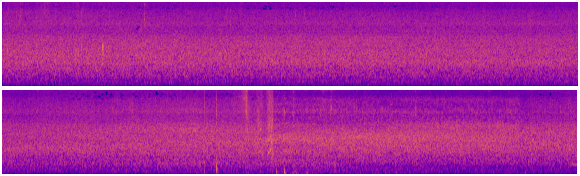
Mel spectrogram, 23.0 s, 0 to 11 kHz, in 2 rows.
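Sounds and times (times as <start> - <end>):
river rushing over rocks: 0.0 - 23.0.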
